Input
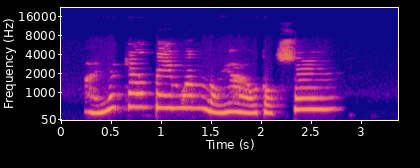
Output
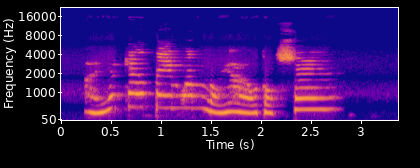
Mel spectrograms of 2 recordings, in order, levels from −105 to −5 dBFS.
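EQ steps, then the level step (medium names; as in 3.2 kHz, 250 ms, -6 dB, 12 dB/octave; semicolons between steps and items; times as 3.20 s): dynamic bell 1.1 kHz, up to -6 dB, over -45 dBFS, Q 1.2; bass shelf 220 Hz -5 dB; static phaser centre 1.7 kHz, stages 6; +7.5 dB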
